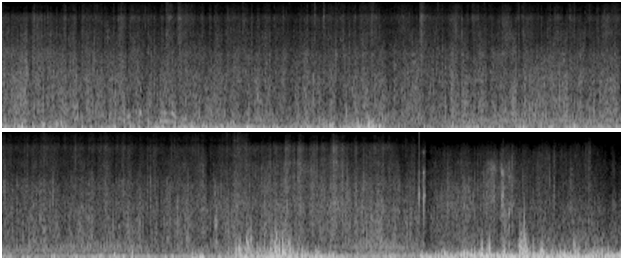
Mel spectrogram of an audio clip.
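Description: Horse hooves thud steadily on soft grass.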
